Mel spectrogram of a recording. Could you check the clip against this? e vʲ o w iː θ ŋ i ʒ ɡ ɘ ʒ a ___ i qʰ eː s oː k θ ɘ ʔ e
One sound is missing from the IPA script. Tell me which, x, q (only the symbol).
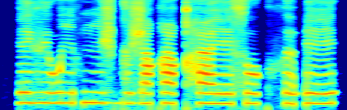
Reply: q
